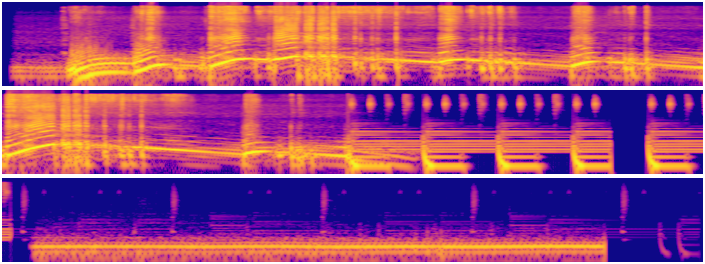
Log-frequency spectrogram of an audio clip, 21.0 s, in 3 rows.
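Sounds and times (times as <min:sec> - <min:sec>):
car engine revving: 0:00.2 - 0:10.6, 0:14.3 - 0:20.1.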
